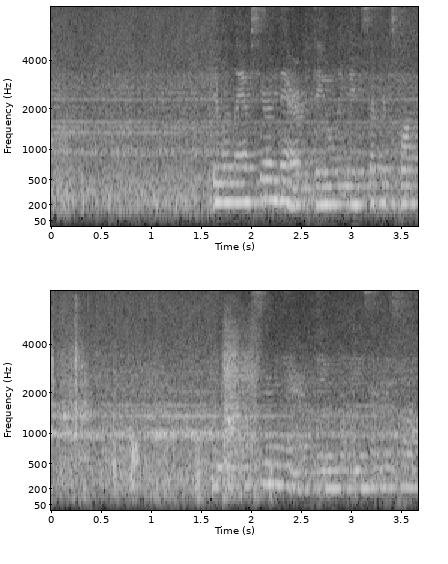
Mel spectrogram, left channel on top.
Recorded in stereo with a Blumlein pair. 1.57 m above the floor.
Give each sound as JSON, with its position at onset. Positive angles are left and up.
{"t": 1.6, "sound": "a woman speaking", "azimuth_deg": 50, "distance_m": 6.5}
